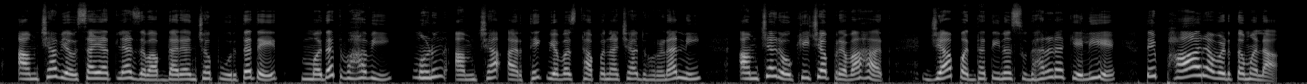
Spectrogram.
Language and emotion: Marathi, happy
